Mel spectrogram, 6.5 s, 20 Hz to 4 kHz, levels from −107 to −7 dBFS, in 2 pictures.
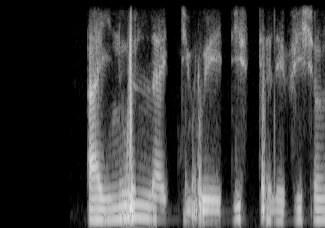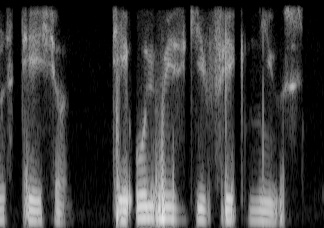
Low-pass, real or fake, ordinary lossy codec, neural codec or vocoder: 3.6 kHz; real; none; none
